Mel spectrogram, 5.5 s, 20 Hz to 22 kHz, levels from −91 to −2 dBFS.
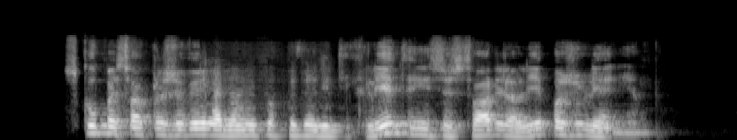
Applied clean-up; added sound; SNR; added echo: neural mask model DeepFilterNet 3.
